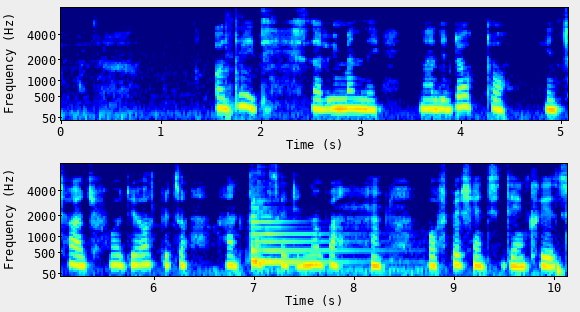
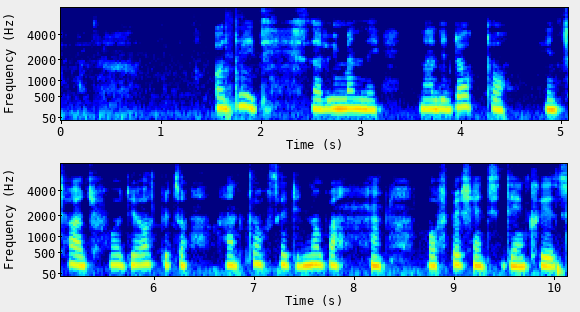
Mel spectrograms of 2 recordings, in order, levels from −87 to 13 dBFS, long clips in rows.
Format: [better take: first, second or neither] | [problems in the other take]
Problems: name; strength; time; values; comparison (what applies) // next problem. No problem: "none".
second | background sound (Plucked string instrument); 2 dB below the speech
